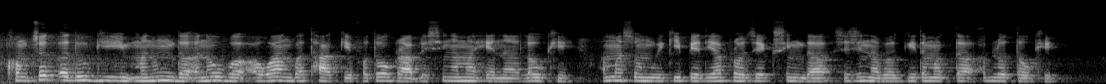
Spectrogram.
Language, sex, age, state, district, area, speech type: Manipuri, male, 18-30, Manipur, Bishnupur, rural, read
